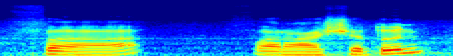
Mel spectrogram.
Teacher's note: इसका मखरज ऊपर के 2 दांतों के सिरे को नीचे के होंठ के तर हिस्से पर रख कर फ़ा अदा होता है।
